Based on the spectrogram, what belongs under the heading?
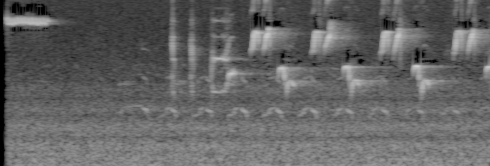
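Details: Song thrush singing its summer song in West Cornwall, England: clear whistled phrases, each repeated two or three times before changing, some rising and some falling, over a soft background hiss.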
